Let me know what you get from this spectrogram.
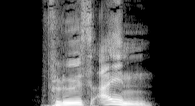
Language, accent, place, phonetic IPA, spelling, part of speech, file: German, Germany, Berlin, [ˌfløːs ˈaɪ̯n], flöß ein, verb, De-flöß ein.ogg
- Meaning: 1. singular imperative of einflößen 2. first-person singular present of einflößen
